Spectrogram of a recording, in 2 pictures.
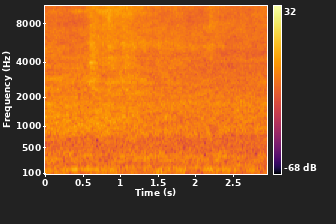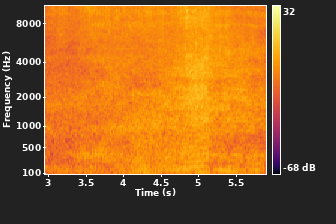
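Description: Road traffic on a multi-lane city street: cars and motorbikes going by in a steady wash of engine and tyre noise, with one vehicle passing louder near the end.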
